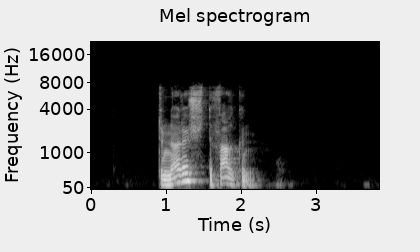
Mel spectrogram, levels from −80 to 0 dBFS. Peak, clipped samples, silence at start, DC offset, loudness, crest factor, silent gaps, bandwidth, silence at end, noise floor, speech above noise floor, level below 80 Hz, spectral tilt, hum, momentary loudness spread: -2 dBFS; under 0.1%; 0.9 s; under 0.1%; -18 LUFS; 20 dB; none; 7.8 kHz; 1.65 s; -76 dBFS; 59 dB; -54 dBFS; -5.5 dB/octave; none; 13 LU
